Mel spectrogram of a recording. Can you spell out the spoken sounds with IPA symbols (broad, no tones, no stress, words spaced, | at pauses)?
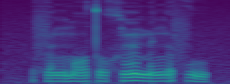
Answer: fœŋmɔ t̪oxœ̃ mɛŋə fu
